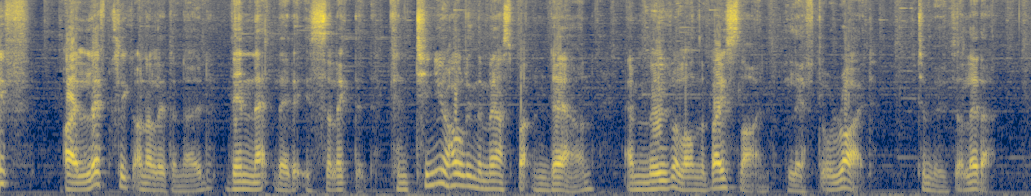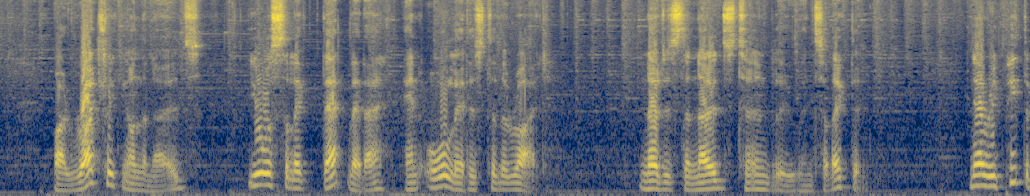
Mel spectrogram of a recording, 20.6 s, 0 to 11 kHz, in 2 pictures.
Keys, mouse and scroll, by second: 9.8-14.8 right drag.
